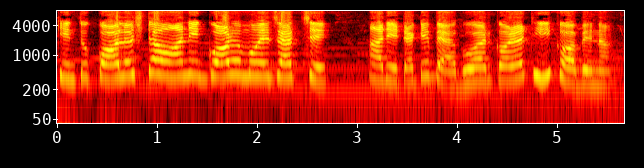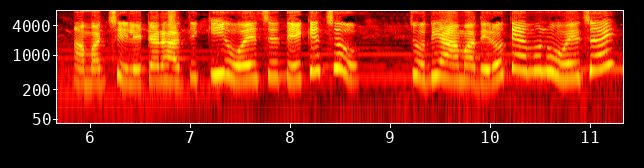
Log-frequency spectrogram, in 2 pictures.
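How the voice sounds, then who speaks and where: A woman playing an anxious, pleading village wife and mother in an animated fairy tale. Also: very high voice, moderate pace, soft background music, heavily acted. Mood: worried.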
